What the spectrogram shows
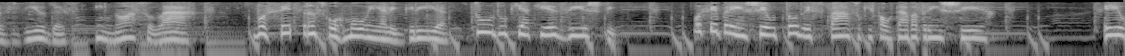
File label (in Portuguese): Filha Criança Feminino; Aniversários; Aniv Familiar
